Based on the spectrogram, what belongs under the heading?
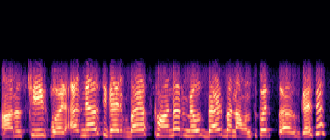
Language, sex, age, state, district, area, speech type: Kashmiri, female, 18-30, Jammu and Kashmir, Budgam, rural, conversation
